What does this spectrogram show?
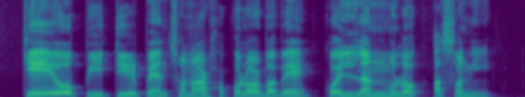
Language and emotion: Assamese, neutral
